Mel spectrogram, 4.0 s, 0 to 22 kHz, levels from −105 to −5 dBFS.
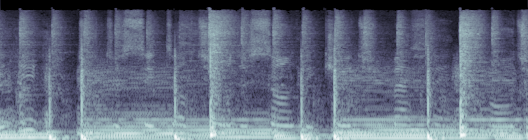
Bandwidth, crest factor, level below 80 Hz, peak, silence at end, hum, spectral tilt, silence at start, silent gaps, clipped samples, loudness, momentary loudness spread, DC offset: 17 kHz; 20 dB; -26 dBFS; 0 dBFS; 0 s; none; -5.5 dB/octave; 0 s; none; under 0.1%; -21 LUFS; 5 LU; under 0.1%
